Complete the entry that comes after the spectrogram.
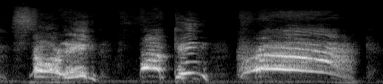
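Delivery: very high, slow full-force scream; screamed outburst. Acted. Character rants about taking drugs, drawn-out screaming. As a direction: scream each word, drawing out the last.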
